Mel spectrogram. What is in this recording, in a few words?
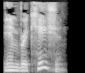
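"imbrication", British English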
